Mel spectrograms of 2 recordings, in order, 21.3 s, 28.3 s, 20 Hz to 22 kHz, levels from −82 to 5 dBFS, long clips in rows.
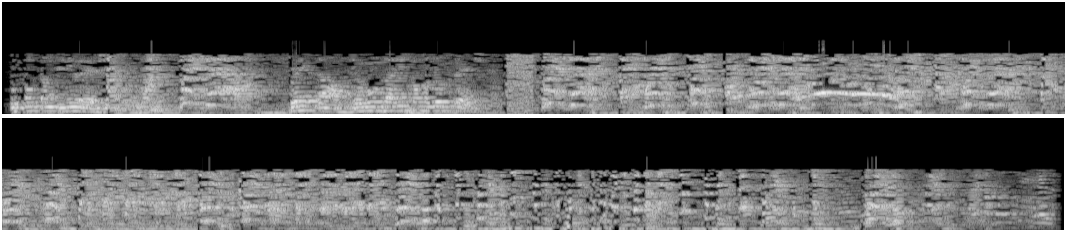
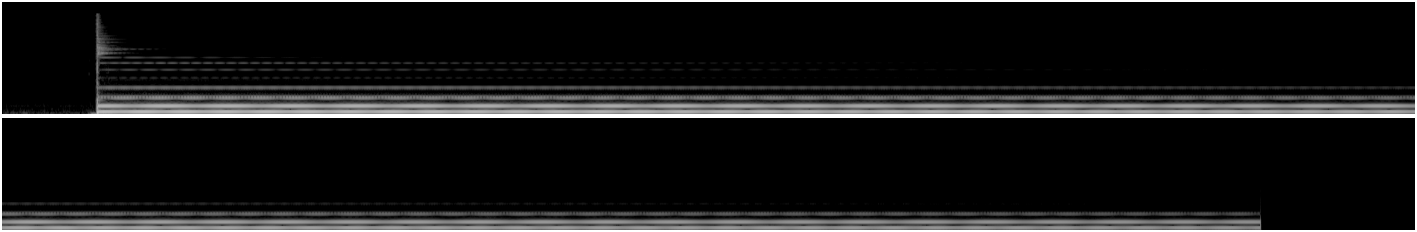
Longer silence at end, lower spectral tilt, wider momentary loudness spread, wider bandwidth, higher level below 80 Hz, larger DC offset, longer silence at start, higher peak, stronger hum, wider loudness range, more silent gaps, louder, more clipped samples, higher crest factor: second, 0.1 s vs 1.55 s; about the same, -8.5 dB/octave vs -9.5 dB/octave; second, 7 LU vs 12 LU; second, 5.4 kHz vs 6.6 kHz; first, -30 dBFS vs -54 dBFS; neither; second, 0.1 s vs 0.9 s; first, 0 dBFS vs -8 dBFS; neither; second, 4 LU vs 12 LU; neither; first, -12 LUFS vs -27 LUFS; neither; second, 12 dB vs 18 dB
